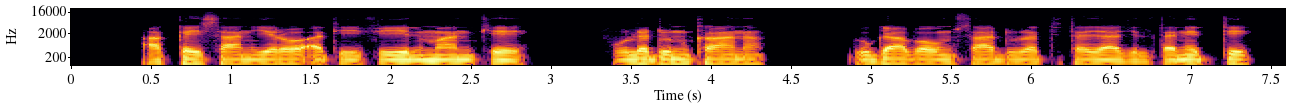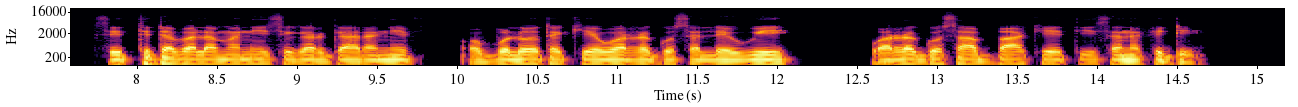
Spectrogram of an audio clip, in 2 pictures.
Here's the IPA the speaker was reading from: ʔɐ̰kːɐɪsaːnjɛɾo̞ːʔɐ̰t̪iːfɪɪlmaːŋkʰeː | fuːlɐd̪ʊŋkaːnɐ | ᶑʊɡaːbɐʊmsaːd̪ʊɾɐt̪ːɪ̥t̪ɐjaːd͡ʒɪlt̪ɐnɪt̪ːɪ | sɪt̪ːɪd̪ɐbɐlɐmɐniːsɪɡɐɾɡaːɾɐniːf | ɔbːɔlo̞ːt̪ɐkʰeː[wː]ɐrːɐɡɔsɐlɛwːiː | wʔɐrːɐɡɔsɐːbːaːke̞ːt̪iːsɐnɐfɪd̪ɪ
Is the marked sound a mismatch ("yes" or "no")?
yes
